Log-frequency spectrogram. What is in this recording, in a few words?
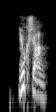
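"юксян", Komi, male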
